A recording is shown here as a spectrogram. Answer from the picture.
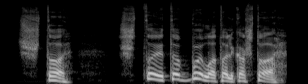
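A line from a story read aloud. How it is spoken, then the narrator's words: Groaning. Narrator (Russian): Застонала она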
